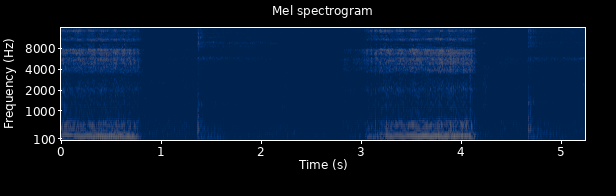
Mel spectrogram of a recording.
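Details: Loud snoring from a man, said to be heard from at least two floors above: two buzzing, tonal snores on inhalation, each followed by a short puff of breath out.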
